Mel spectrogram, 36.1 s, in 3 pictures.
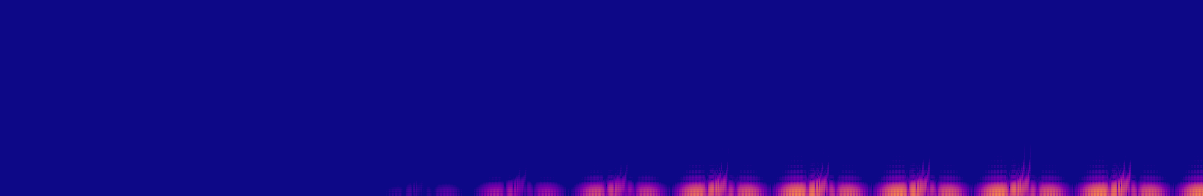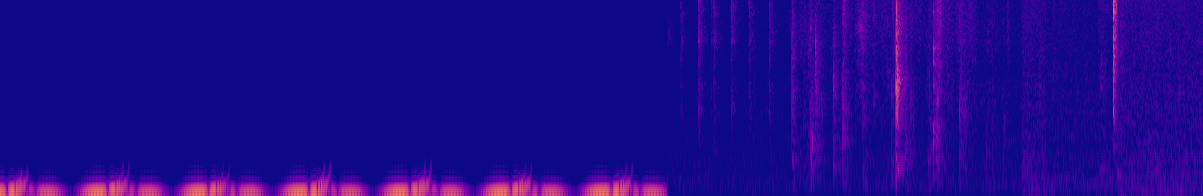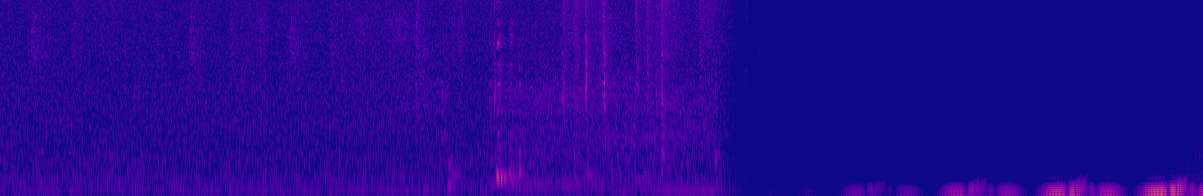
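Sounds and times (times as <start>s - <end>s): heartbeat thumps: 5.0s - 18.7s, 32.7s - 36.0s.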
